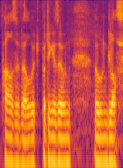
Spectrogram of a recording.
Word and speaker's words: Parsifal: So it's Percival in German. They pronounce it Parsifal, and that's where we get Wagner's opera Parsifal from.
